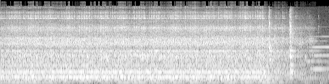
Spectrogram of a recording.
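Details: South Bend toolpost grinder spindle, bench-run before mounting on the lathe, drive belt uneven in spots: smooth, even high-pitched spin with a steady note, no knocking or grinding, before winding down; healthy spindle.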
